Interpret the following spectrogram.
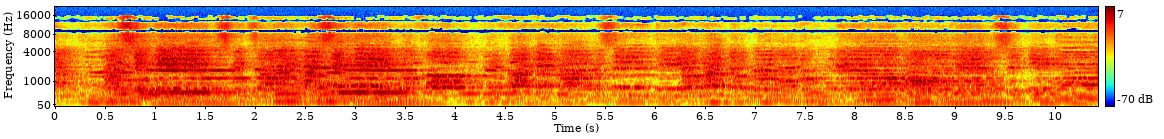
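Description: Large mixed choir singing a piece in parts, with long held chords.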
